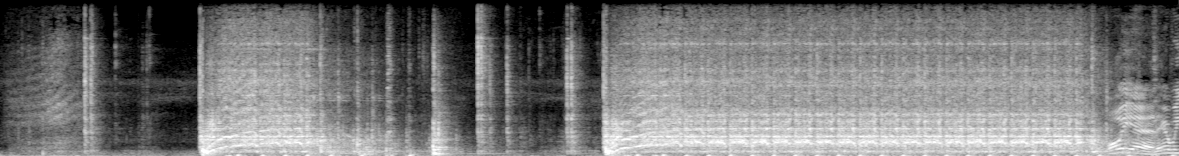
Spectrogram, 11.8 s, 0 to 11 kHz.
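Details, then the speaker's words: Abandoned 1983 John Deere 210 lawn tractor, after compressed air cleared a clogged fuel line: rhythmic starter cranking in bursts then long steady crank; rebuilt fuel pump now delivering fuel on cranking. "We got it, guys. We fixed it. Fixed the pump."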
